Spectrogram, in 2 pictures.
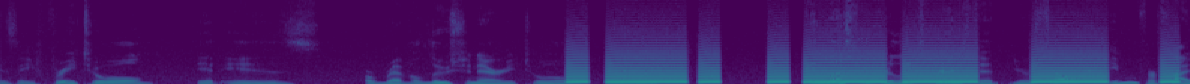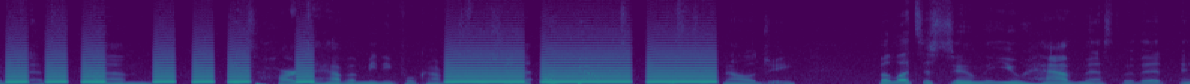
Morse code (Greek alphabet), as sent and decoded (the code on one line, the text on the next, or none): .-. .-- - .... ... . / ---
ΡΩΤΗΣΕ Ο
